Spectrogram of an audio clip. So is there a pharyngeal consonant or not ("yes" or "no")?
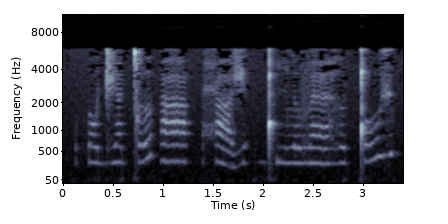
yes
